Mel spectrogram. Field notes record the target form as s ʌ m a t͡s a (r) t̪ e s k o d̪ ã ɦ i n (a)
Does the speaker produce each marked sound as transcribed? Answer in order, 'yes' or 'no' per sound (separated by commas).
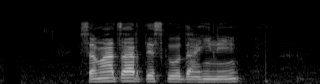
yes, no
